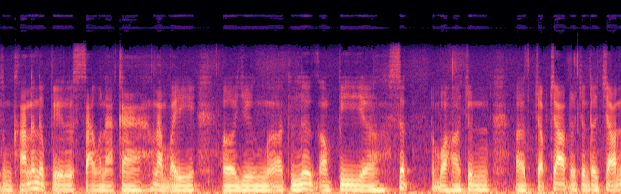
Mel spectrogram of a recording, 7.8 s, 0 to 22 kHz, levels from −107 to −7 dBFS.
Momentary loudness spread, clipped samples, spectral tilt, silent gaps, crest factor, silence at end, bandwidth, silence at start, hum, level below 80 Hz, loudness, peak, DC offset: 6 LU; under 0.1%; -9.5 dB/octave; none; 10 dB; 0 s; 7.4 kHz; 0 s; none; -26 dBFS; -14 LUFS; -2 dBFS; under 0.1%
